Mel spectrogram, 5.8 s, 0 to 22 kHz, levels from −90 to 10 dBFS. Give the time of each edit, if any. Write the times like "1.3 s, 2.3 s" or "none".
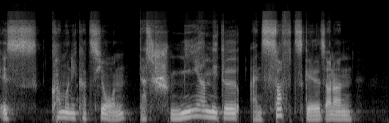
2.0 s, 3.6 s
